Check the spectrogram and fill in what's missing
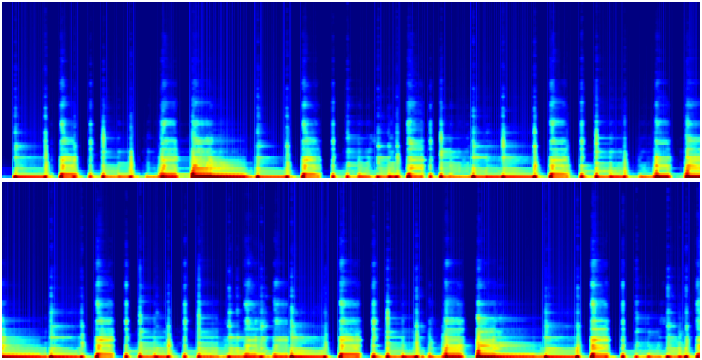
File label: Both boost slap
